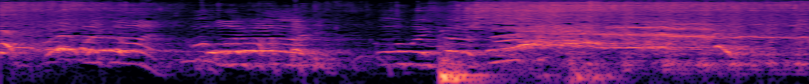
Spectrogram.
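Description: Several people shouting, screaming and whooping excitedly, with no clear words, over background music. There is a sudden low thump a little past halfway.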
